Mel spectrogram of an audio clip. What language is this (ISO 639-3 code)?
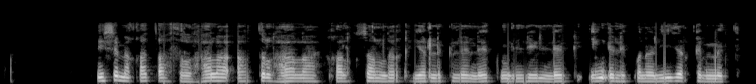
bak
